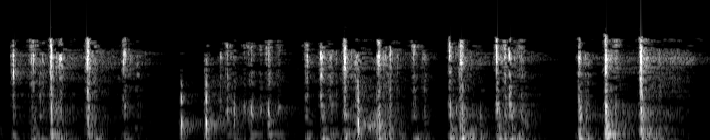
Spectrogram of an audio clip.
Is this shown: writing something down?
yes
